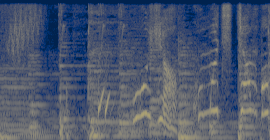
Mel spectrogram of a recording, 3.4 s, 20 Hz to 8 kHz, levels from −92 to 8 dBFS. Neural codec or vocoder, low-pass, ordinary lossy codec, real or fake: vocoder, 44.1 kHz, 128 mel bands every 256 samples, BigVGAN v2; 7.2 kHz; none; fake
